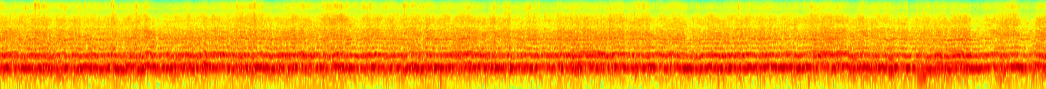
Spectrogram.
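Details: Continuous drone of bees (shinni) forming an even, thick humming wall of sound with stable low pitches from start to finish.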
